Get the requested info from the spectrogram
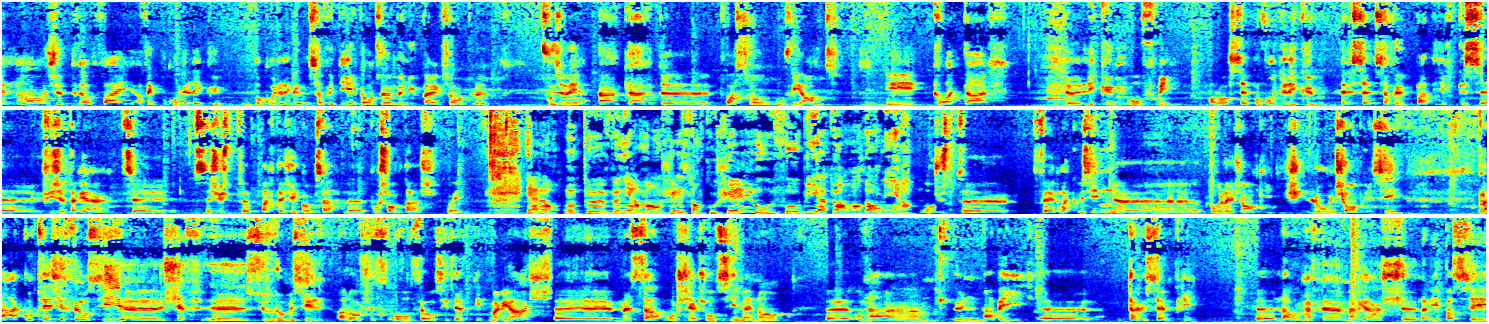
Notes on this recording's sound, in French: au téléphone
